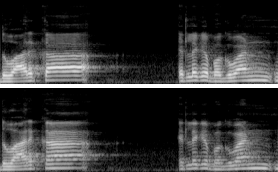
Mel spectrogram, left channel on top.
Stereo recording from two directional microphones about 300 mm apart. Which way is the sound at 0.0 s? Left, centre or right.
Centre.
